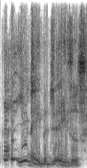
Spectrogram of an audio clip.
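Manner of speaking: high-pitched mock Southern preacher call; fake Southern accent. Caller getting on the host's case, fake Southern accent. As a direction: sing out the words in a put-on Southern accent. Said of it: "I had my fake Southern accent".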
